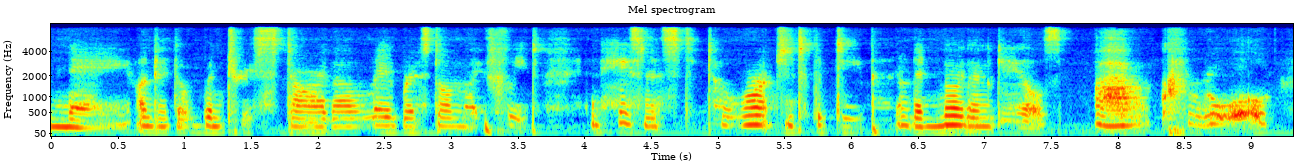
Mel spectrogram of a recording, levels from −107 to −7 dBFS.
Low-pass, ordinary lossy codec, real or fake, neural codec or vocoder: 7.2 kHz; MP3, 64 kbps; fake; codec, 32 kHz, 1.9 kbps, SNAC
